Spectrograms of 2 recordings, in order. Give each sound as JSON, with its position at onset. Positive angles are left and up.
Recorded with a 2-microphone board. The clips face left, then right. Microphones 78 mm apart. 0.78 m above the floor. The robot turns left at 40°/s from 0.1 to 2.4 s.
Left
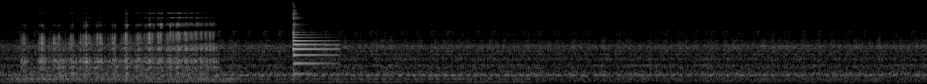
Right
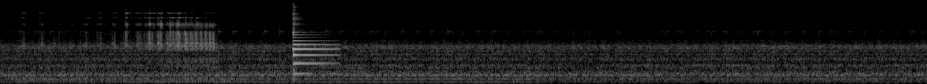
{"t": 0.2, "sound": "a dropped coin", "azimuth_deg": 110}
{"t": 2.9, "sound": "a guitar", "side_deg": -25}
